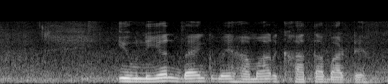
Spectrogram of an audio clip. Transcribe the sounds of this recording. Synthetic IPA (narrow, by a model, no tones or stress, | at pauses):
juːnijənbɛ̃ːŋkmẽɦəmaːɾkʰaːt̪abaːʈe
